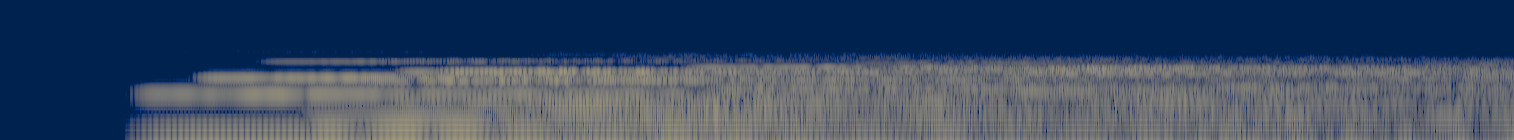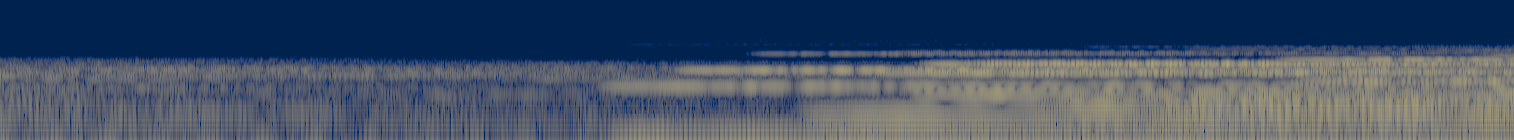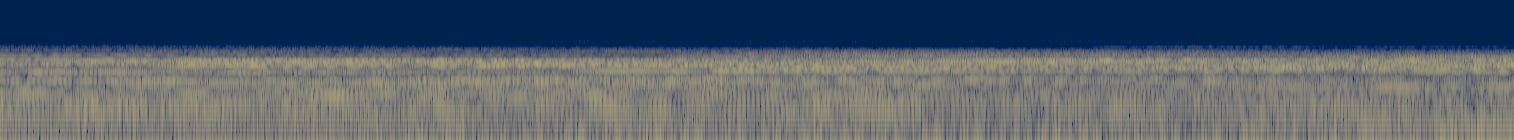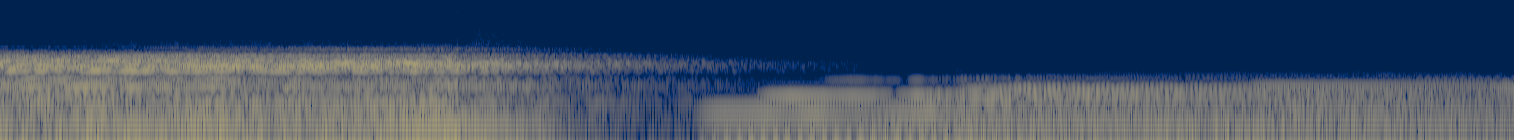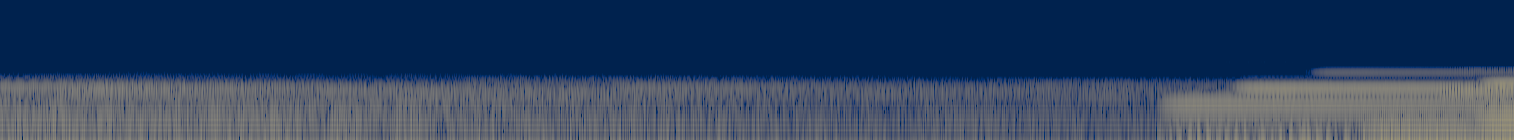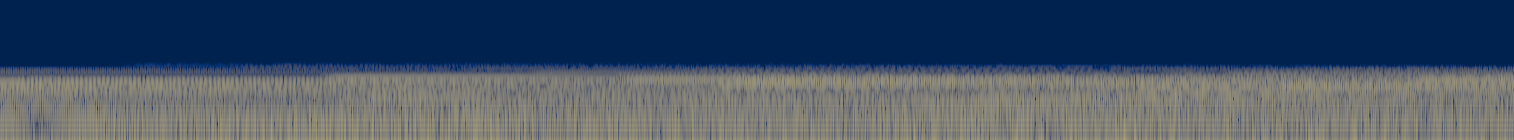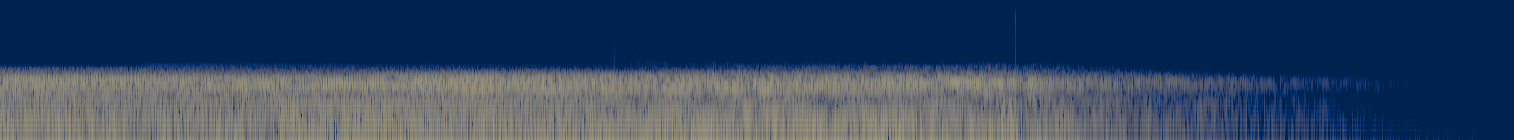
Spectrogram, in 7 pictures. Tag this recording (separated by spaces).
soundscape sampled bell synth electronic chime glockenspiel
